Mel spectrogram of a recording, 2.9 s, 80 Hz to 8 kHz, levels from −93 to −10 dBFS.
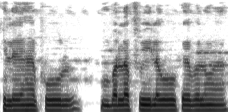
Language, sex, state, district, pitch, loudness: Hindi, male, Uttar Pradesh, Budaun, 135 Hz, -18 LUFS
